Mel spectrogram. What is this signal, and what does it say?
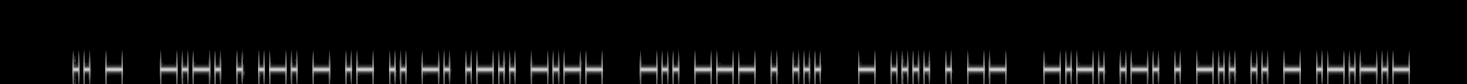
Morse code, heard as a keyed tone, about 22 wpm, 700 Hz. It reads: IT CERTAINLY DOES THEM CREDIT.
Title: Sentences from Top 1000 Words 22wpm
